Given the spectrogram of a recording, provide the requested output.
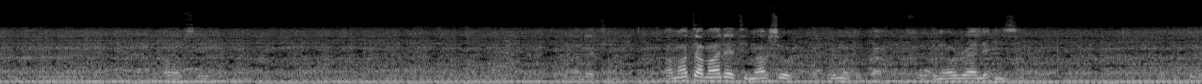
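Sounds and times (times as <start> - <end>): diesel truck engine droning: 0.0 - 12.0.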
